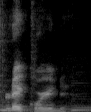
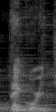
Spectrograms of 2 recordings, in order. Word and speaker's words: record: Yung record naman, kapag yung stress ay nasa huling syllable, di ba yung sa noun, stress ay nasa unang syllable. Record. Pero sa pangalawa, yung sa paggagamitin mo na siya as verb, nasa pangalawa na yung stress.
